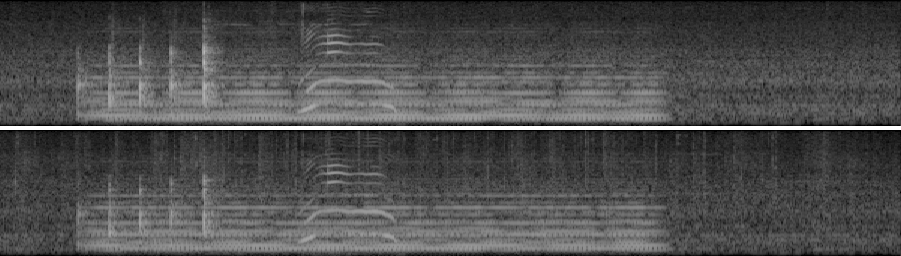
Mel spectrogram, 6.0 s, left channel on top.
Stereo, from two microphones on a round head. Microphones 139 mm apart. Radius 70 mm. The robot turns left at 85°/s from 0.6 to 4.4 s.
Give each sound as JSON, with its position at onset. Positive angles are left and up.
{"t": 0.5, "sound": "knocking", "side_deg": 65}
{"t": 2.0, "sound": "a cat meowing", "azimuth_deg": 25}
